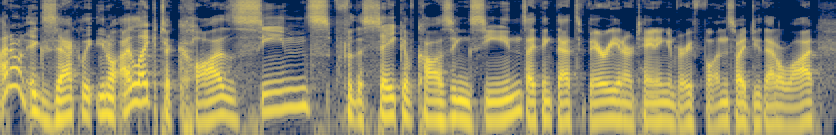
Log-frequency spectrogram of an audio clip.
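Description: This man has an unremarkable speaking voice at medium pitch. He talks at a moderate pace with hardly any pauses. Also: ordinary pitch variation. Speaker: podcast co-host. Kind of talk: casual banter.

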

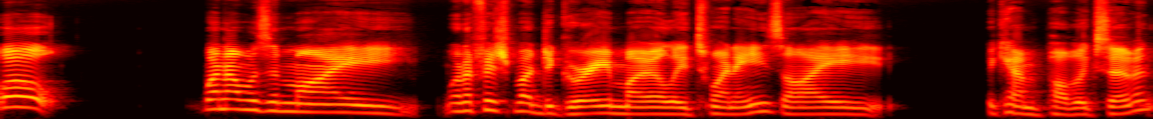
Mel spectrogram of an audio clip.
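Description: A woman with an Australian accent speaks at a moderate pace in a fairly low pitch, her intonation lively. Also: very clean recording, silent background. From Adelaide, Australia. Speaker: public servant. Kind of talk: casual interview about mental health.

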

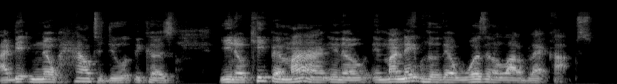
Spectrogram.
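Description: A man with an American accent and a plain, everyday voice talks at a moderate pace in a fairly low pitch with ordinary pitch variation over a quiet background. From Kinston, eastern North Carolina. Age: 40s. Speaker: police officer, school resource officer. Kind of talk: interview conversation.

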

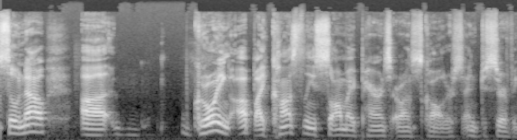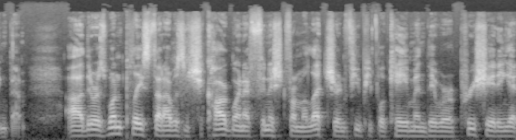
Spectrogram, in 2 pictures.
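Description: A man with an American accent talks at a very fast pace with lively intonation. The recording is very clean, with a silent background. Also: medium pitch for a man. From Saudi Arabia. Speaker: Islamic scholar. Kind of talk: casual chat. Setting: studio.

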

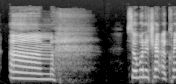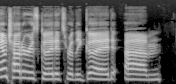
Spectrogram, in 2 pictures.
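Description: A woman speaks in a raised, projected voice at a high pitch. Her pitch varies an ordinary amount. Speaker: panelist. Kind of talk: casual chat.

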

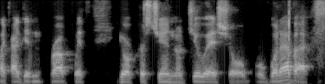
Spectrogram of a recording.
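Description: With an English accent, a man speaks at a very fast pace in a dry, close sound with no echo. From England, village. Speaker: community researcher, divinity school fellow. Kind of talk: interview conversation.

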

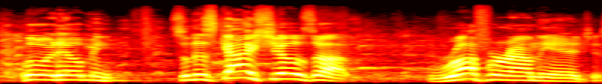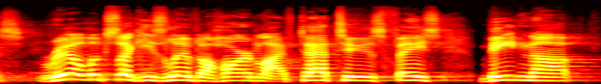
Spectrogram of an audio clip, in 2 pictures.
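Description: With a Tennessee accent, a man speaks in an animated tone at a high pitch. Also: ordinary pitch variation, moderate pace. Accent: Tennessee Southern. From US South, Tennessee. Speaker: pastor. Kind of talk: sermon. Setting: church with live audience.

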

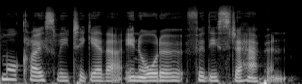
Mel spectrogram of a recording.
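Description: A woman with an Australian accent speaks at a moderate pace and medium pitch with fairly even intonation on a very clean recording with a silent background. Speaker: podcast host, clinical nutritionist. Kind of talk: solo podcast monologue.

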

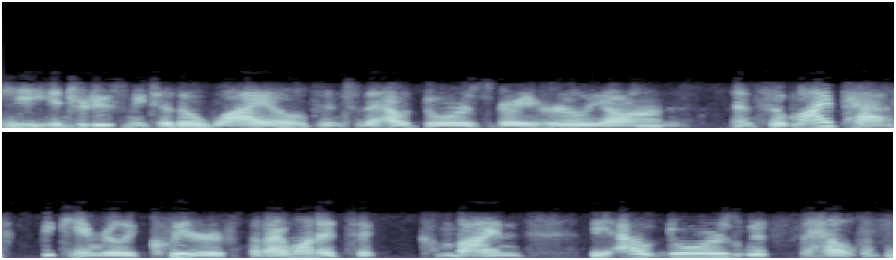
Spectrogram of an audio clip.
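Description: A woman with an ordinary speaking voice talks at a fairly quick pace, medium in pitch with ordinary pitch variation. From Colorado, US. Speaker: author and wild food forager. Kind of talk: interview.

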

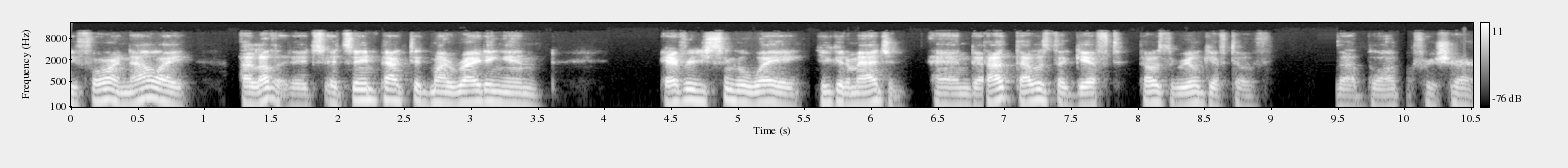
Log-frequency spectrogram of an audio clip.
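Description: A man with a Canadian accent uses a normal speaking voice at a medium pitch, with ordinary pitch variation and a moderate pace against a quiet background. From Canada. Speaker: brewery co-founder and writer. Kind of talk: casual chat.

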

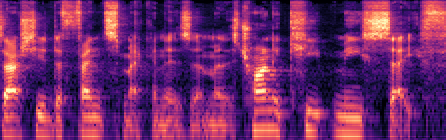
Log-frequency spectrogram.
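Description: It is a very clean recording with a silent background. The talking goes at a moderate pace. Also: man. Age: 30s. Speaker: podcast host, role-play hobbyist. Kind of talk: personal monologue. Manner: hesitant, many fillers and repetitions.

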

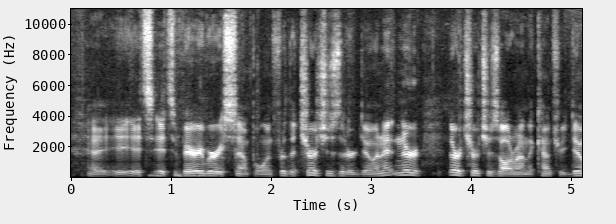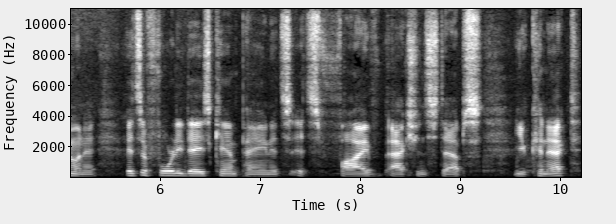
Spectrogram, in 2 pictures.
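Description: This is an unremarkable speaking voice with fairly even intonation. The pace is moderate. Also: man. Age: 50s. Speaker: pastor. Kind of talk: casual chat.

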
